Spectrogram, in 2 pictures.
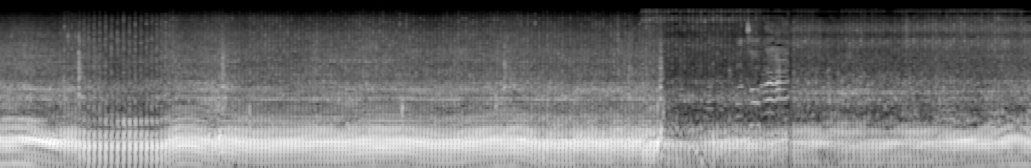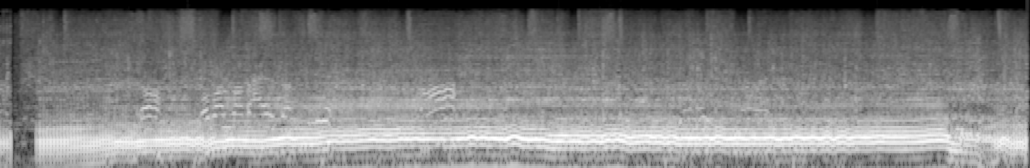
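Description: A motorcycle engine hums steadily and changes pitch as the bike rides.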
